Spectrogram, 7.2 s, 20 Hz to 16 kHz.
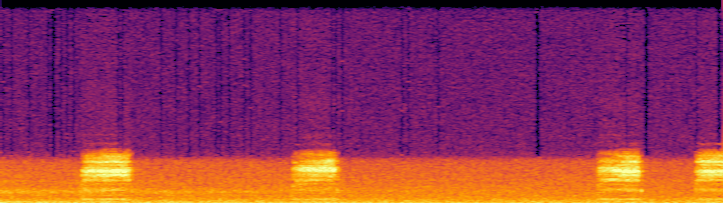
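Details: Owl seen on a live nest camera at 2:51 AM, 2 April 2016, during a gopher hand-off between two owls; four breathy, hissing screeches at uneven intervals over quiet background hiss.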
